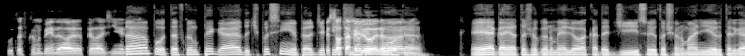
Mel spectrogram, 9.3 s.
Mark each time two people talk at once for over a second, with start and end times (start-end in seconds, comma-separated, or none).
4.0-5.2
